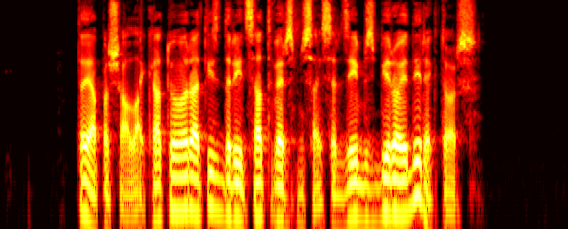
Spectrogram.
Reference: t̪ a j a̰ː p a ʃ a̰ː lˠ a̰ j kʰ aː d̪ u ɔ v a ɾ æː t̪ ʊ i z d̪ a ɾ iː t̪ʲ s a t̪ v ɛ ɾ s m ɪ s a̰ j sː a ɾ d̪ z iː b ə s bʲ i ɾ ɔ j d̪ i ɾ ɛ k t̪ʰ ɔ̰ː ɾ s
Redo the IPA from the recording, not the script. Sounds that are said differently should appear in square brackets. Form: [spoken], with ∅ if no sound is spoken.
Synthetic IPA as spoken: t̪ a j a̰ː p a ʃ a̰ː lˠ a̰ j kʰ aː [t̪] u ɔ v a ɾ æː t̪ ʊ i z d̪ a ɾ iː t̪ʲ s a t̪ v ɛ ɾ s m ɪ s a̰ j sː a ɾ d̪ z iː b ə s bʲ i ɾ ɔ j d̪ i ɾ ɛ k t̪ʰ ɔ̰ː ɾ s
